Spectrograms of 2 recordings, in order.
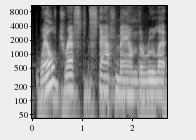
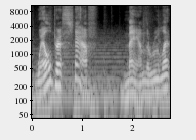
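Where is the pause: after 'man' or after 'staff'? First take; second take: after man; after staff. First: There is a pause after the word man. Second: There is a pause after the word staff. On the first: The staff man is a person who is being named. The speaker calls it wrong. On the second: The staff operate the roulette wheels. The speaker calls it right.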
